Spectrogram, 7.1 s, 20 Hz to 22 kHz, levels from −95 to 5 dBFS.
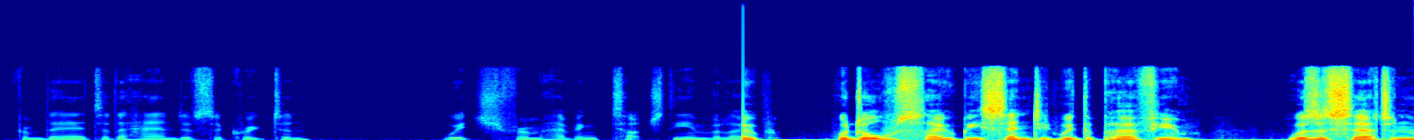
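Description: From the start to 3.71 s, the speech drops by about 34 dB when heard in mono, leaving only a faint residue. The likely cause is one channel inverted: with one side's polarity flipped, the material common to both channels cancels on summing. On a waveform the mono sum sits near flat until 3.71 s. A spectrogram shows the low end and centred speech energy almost gone there, then full-level bands returning abruptly.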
